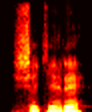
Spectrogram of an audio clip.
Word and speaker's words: şekere: But when we attach a suffix beginning with a vowel, this A sound becomes the normal E again. Şekere.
